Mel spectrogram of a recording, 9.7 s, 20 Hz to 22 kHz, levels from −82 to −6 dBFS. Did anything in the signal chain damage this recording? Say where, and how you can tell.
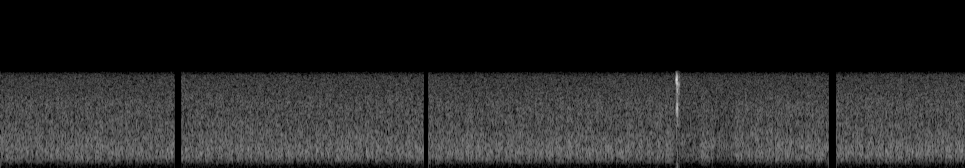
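Yes. The network stage did it, through packet loss on an ADPCM call. Hard-edged silent holes fall at 1.74–1.82 s, 4.23–4.29 s and 8.28–8.37 s. Speech then returns slightly distorted. The decoder's adaptive predictor and step size had drifted from the sender's.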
